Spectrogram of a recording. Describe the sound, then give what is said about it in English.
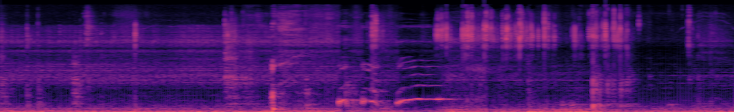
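A roof collapsing as a sound effect, with dense rattling and clattering debris that runs at a steady, loud level for about seven seconds and is dotted with sharp crackles and scraping bursts. “The roof collapses around you.”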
